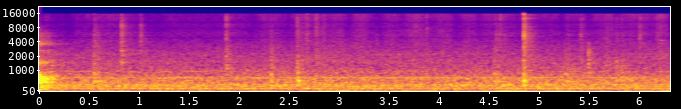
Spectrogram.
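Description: A cloth eraser rubs across a whiteboard.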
